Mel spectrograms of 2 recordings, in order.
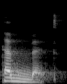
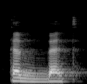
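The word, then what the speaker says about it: تبت: The first word of the surah is the word tabbat. Ta is pronounced when the tip of the tongue touches the gum line of the front two teeth. So ta, tabbat, tabbat.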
